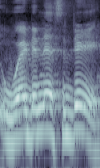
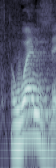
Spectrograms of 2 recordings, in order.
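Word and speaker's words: Wednesday: उसके बाद दोस्तों बुधवार का जो दिन होता है, इसको भी वेडनेसडे नहीं पढ़ना चाहिए और इसको हम पढ़ेंगे वेंसडे। इसमें पहला जो डी है वो साइलेंट होता है।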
